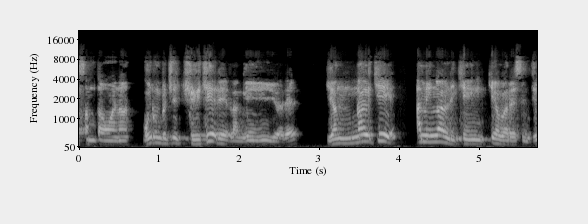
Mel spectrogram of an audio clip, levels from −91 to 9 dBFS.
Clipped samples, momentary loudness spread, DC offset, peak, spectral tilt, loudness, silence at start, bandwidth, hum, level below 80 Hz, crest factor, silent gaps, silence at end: under 0.1%; 7 LU; under 0.1%; -2 dBFS; -0.5 dB/octave; -21 LUFS; 0 s; 13 kHz; none; -72 dBFS; 20 dB; none; 0 s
